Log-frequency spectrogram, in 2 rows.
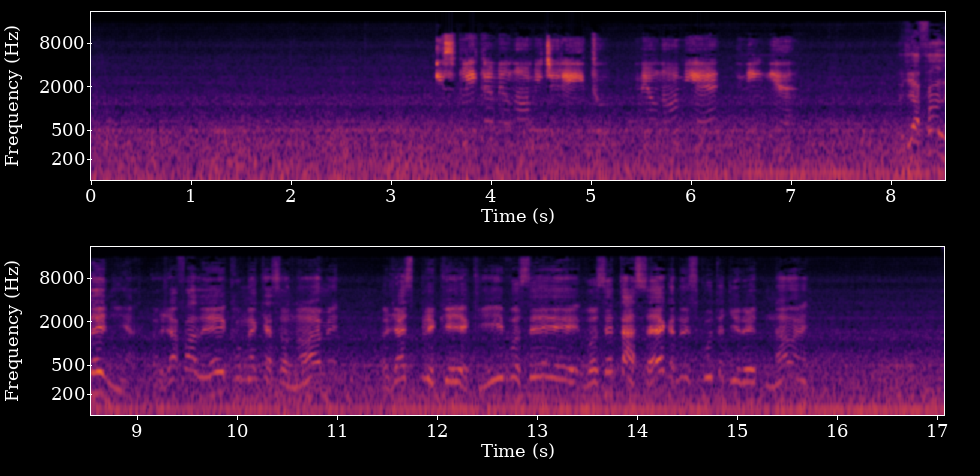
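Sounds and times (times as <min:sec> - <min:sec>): truck engine and road drone: 0:00.0 - 0:17.0
high-pitched voice speaking: 0:03.5 - 0:07.1.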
